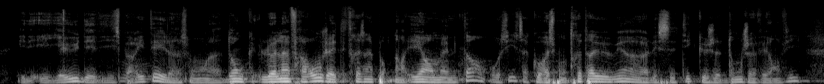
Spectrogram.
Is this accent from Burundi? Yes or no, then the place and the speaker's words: no; France; Je veux dire, je suis français, c'est peut-être pas la peine de montrer tous les systèmes de verrouillage de l'arme atomique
